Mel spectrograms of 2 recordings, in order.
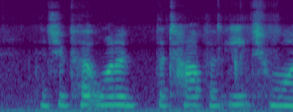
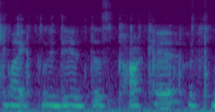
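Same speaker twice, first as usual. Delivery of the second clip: whisper; 7 dB quieter than usual. Real, not acted. Aside while showing pockets.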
